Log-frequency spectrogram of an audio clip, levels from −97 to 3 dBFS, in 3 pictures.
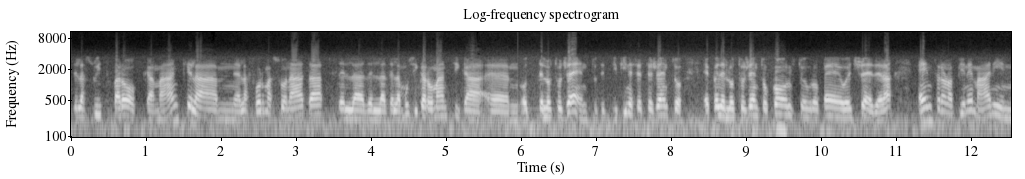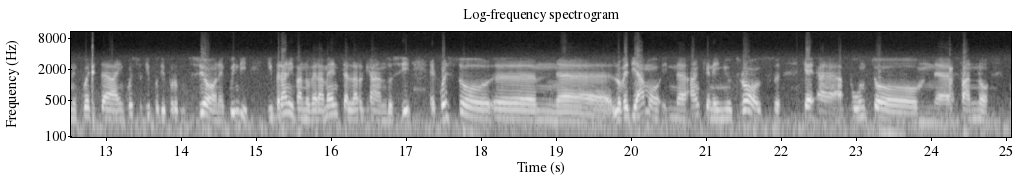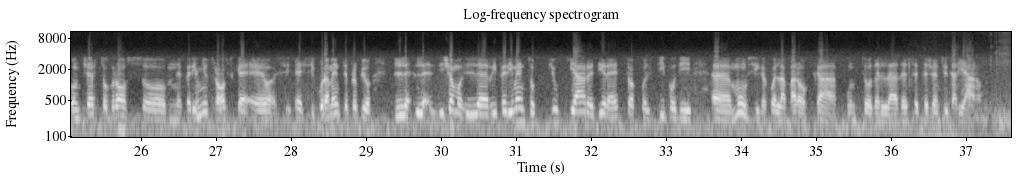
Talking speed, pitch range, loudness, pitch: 145 wpm, 110-140 Hz, -17 LUFS, 120 Hz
